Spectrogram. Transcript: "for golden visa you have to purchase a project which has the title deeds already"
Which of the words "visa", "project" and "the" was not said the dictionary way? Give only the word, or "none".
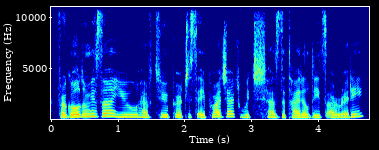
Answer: none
